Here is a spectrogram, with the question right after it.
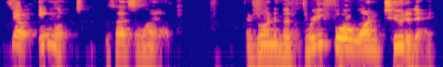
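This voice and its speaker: A man's voice: medium pitch, big pitch swings, unhurried, dark tone. Male football play-by-play commentator. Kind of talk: live radio-style sports commentary.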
